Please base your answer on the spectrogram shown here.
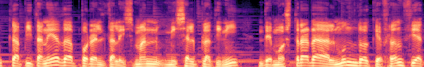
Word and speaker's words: Platini: más cuando era niño la mayor polémica era cómo se pronunciaba su nombre platini o platini porque yo me críe llamándole platini pero se decía platini los franceses comienzan el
